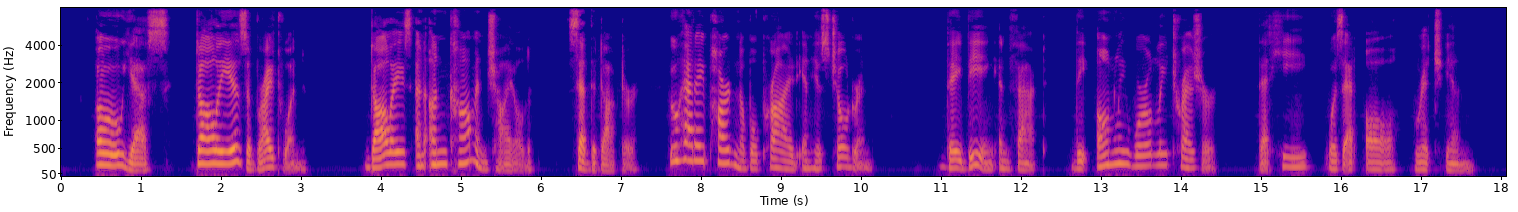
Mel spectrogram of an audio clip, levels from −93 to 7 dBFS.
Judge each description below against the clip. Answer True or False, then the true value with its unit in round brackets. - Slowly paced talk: True (125 wpm)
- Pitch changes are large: True (7.8 semitones)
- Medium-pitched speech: True (170 Hz)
